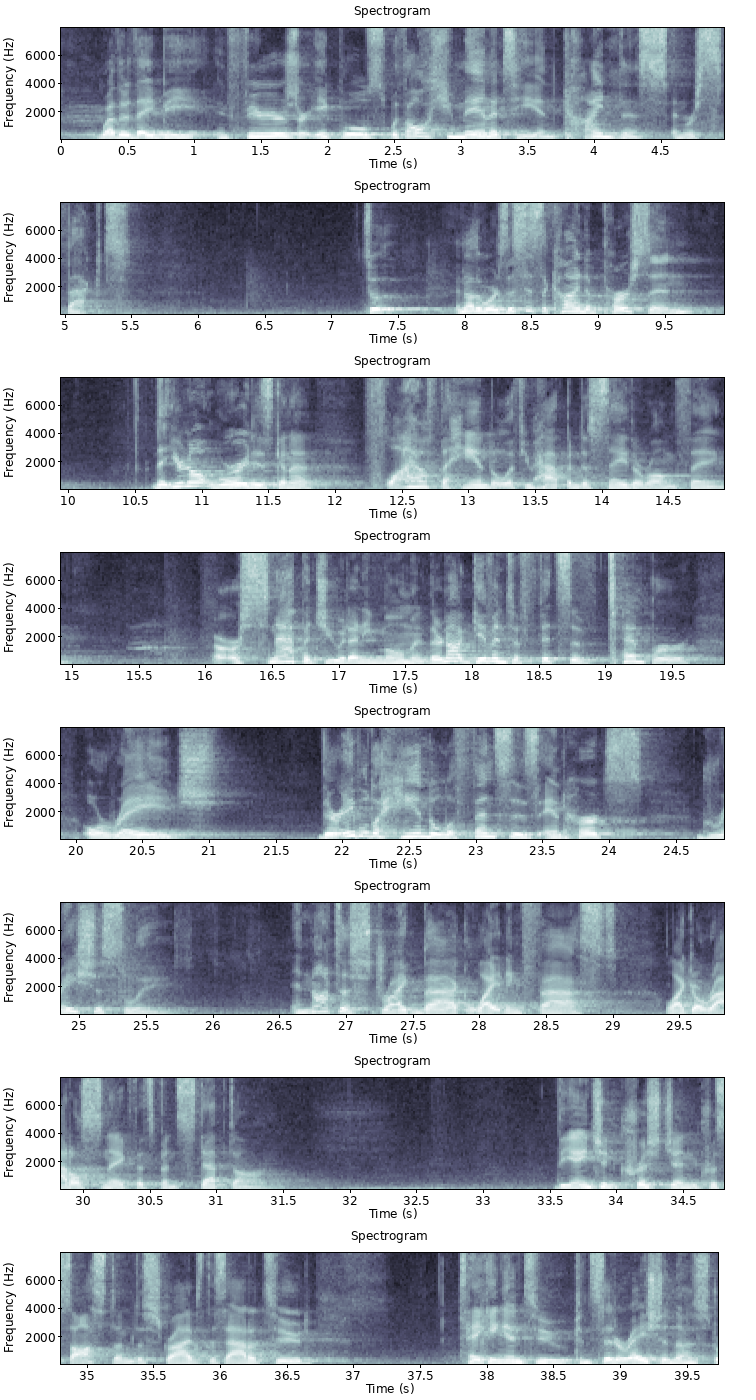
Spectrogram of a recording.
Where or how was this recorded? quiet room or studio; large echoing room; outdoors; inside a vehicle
large echoing room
